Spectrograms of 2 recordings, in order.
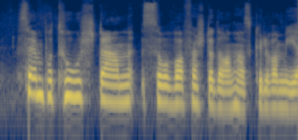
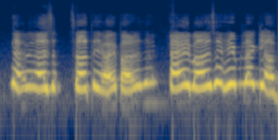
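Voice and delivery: high, hurried voice of happy crying; tearful joy; 12 semitones higher, 5 dB louder, faster than usual. Retold or imitated. Mother explains happy tears to son, tearfully overjoyed. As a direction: retell it as an overwhelmed, weepy mother. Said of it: "så jag börjar ju gråta".

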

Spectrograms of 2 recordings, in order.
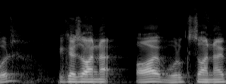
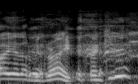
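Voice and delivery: much higher, laughing mock gratitude; voice going up; 13 semitones higher than usual. Accepting a big paid offer, high laughing mock thanks. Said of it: "As your voice goes up".

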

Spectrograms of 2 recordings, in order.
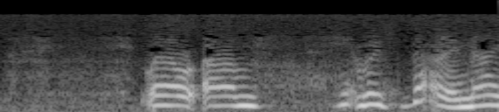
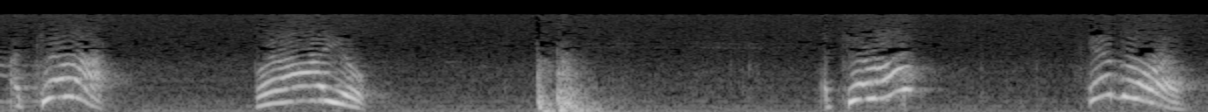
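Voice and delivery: calling the dog; 8 semitones higher than usual. Acted.

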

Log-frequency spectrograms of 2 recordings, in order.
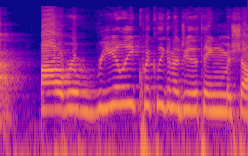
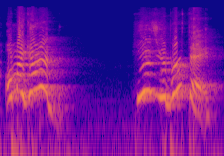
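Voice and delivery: high excited gasp of discovery; surprised; 12 semitones higher than usual. Real, not acted. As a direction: blurt it out, thrilled. Discovers shared birthday.

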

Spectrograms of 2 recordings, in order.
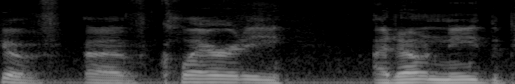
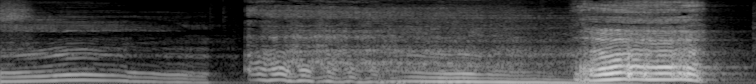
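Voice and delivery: long, loud exaggerated sigh of relief; loud collective sigh; 6 semitones higher, 12 dB louder than usual. Real, not acted. Hosts end the episode together, big loud sigh. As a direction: heave out a big theatrical sigh. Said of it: "breathe our collective sigh of relief".

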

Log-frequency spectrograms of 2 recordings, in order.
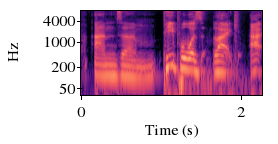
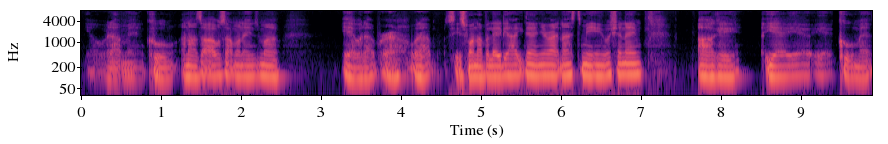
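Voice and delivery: cold low greeting; 6 semitones lower, 9 dB quieter than usual. Retold or imitated.

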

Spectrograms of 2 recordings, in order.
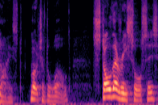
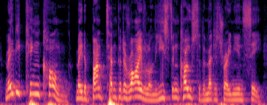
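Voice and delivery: sarcastic mockery; 4 semitones higher, 6 dB louder than usual. Sarcastic mock questions about cause.

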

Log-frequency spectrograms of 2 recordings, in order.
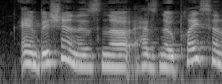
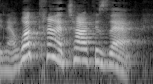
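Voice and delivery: higher and louder, chiding; mild scolding; 6 semitones higher, 7 dB louder than usual. Retold or imitated. Ruth scolding Mama for talking foolish, chiding. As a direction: tut at her like a scolding daughter-in-law.

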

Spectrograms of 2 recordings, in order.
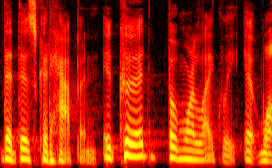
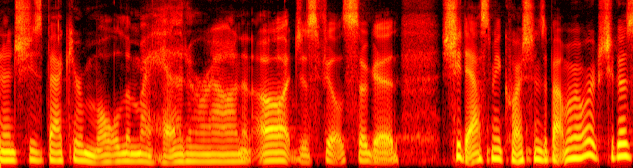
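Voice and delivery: ordinary talk

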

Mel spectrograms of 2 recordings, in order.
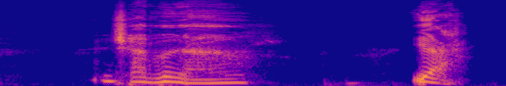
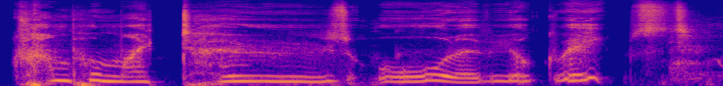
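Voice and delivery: breathy, seductive posh pitch to the sponsor, dropping to a whisper. Pretend. Podcast guest pitches Chapel Down in a mock posh seductive whisper. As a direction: purr it like a sultry posh lady selling wine. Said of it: "let me do my posh voice".

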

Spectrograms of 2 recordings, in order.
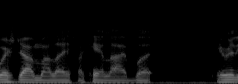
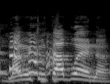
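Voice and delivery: laughing mock Spanish; 10 semitones higher, 10 dB louder than usual. Joking fake Spanish lines.

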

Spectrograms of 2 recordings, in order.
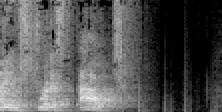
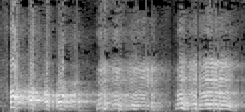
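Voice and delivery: a short, bright laugh; demo laugh; 5 semitones higher than usual. Shown as a demonstration. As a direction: burst of laughter to prove the point.

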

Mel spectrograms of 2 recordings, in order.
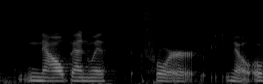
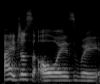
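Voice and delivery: ordinary talk, nothing marked

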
